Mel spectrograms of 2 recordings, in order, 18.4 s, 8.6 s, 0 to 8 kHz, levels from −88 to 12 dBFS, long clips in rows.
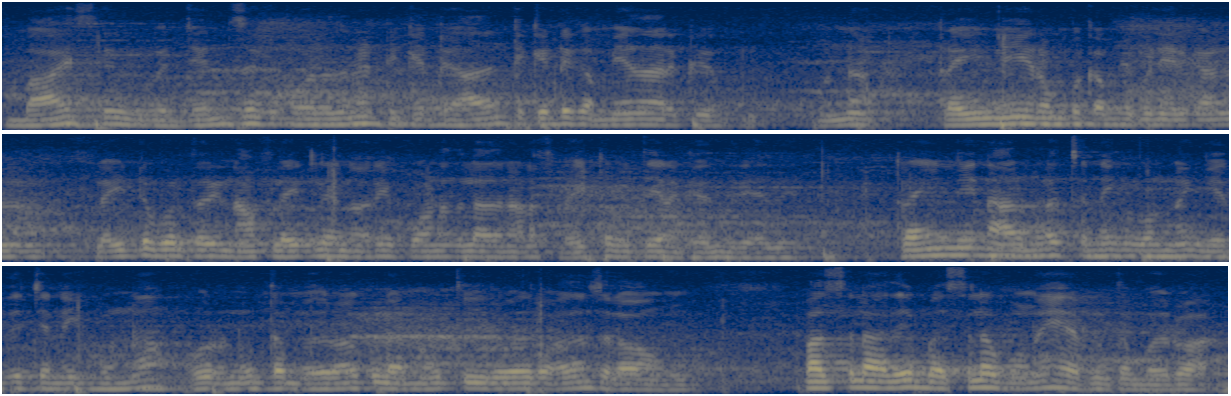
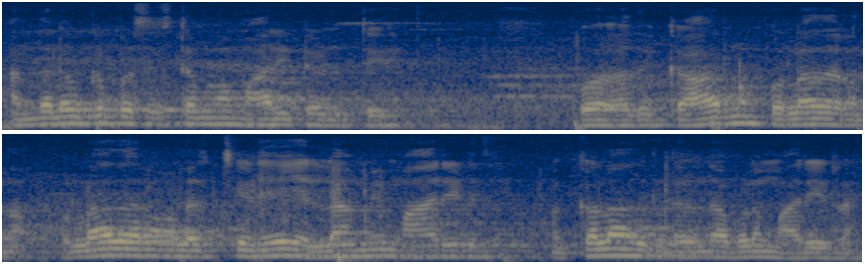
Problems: constant background noise, low volume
